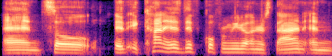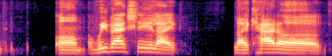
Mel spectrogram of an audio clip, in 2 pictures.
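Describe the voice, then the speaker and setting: A man's voice: mid-range voice, normal speed, a little mellow, slight background noise. A man, a band member and native English speaker, talking at length in a casual interview, rambling and correcting himself. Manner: rambling, chatty, self-correcting.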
